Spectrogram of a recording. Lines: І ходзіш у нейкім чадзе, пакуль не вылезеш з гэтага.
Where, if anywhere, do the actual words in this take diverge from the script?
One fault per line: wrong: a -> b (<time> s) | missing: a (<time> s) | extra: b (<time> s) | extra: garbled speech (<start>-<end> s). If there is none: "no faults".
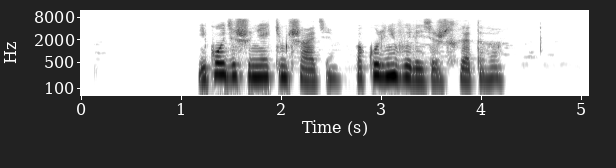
no faults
